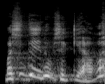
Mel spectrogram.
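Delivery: laughing gruff praise, swear word as a fond jab; rough Gyeongsang fondness, chuckling through the insult; affectionate swearing. Retold or imitated. Rural Gyeongsang elder praising a child's eating, laughing and gruff. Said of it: "밥만 잘 먹어도".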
